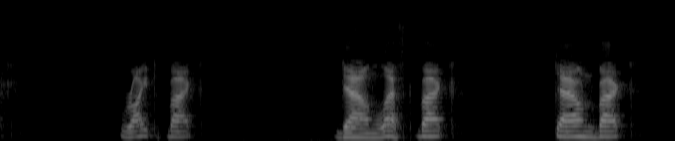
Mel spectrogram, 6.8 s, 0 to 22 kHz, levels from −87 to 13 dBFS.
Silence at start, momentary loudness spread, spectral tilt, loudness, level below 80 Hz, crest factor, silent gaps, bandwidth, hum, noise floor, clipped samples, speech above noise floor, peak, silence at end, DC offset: 1.2 s; 10 LU; -6 dB/octave; -44 LUFS; under -90 dBFS; 24 dB; none; 19.5 kHz; none; -88 dBFS; under 0.1%; 44 dB; -24 dBFS; 0.55 s; under 0.1%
